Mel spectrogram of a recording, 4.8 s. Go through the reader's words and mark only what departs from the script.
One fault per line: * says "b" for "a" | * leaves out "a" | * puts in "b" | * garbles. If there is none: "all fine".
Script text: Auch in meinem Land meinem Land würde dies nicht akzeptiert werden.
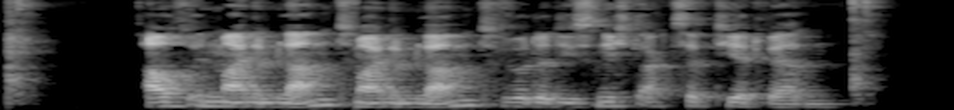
all fine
